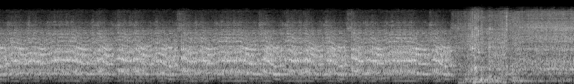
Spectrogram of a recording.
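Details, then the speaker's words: Long-sitting 318 engine cranked faster by touching the starter wire straight to the battery, with both jumper cables on the ground: fast, uneven cranking with occasional rough firing pulses. It is starting to come to life but not running yet. "well it's starting to come to life"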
